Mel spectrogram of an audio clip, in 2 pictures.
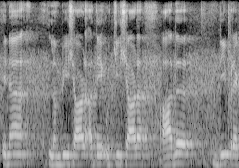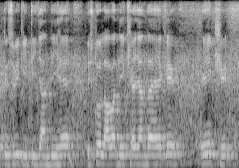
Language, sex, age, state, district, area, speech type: Punjabi, male, 30-45, Punjab, Kapurthala, rural, spontaneous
